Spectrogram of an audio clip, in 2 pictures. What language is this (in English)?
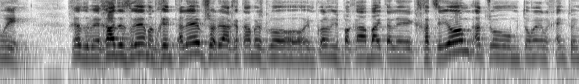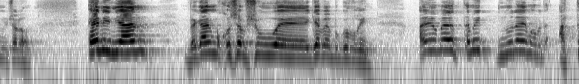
Hebrew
